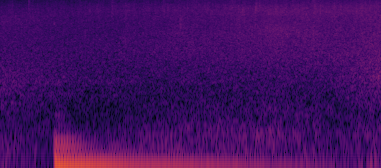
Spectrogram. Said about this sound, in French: La mer est agitée. On navigue auprès. près. J'ai l'impression de prendre les rênes d'un cheval de course. Montagne russe dans la nuit noire.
